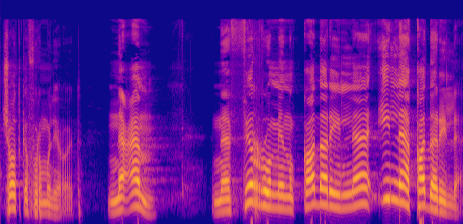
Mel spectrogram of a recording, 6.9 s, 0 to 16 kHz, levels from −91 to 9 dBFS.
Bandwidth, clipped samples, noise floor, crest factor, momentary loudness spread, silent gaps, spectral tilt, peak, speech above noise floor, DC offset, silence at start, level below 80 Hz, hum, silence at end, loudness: 12.5 kHz; under 0.1%; -54 dBFS; 16 dB; 14 LU; none; -5 dB/octave; 0 dBFS; 40 dB; under 0.1%; 0.05 s; -62 dBFS; none; 0.05 s; -14 LUFS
